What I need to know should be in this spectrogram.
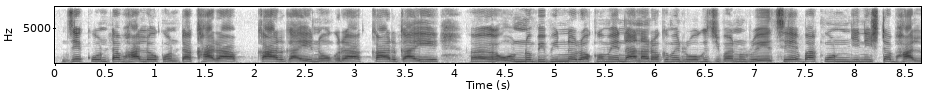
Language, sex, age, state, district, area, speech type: Bengali, female, 60+, West Bengal, Jhargram, rural, spontaneous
